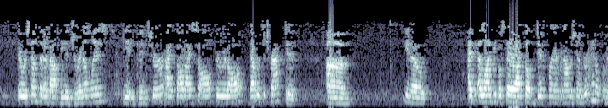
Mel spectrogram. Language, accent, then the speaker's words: English; Georgia, United States; I was raised in South Georgia, Henry County, a little near Clayton County, which is where I hung out.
